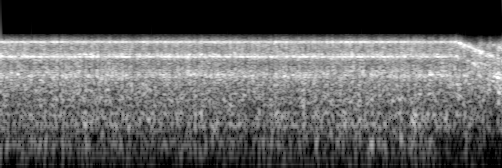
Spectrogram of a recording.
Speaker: all right so as you can see it sounds like a plane taking off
